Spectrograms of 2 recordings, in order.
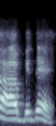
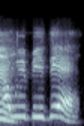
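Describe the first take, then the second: First: Said in the usual way. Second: I will be there, every syllable given equal stress; syllable timed. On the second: Shown as a demonstration.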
